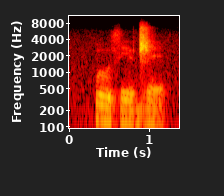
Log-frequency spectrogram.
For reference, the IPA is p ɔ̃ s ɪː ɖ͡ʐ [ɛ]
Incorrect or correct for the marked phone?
correct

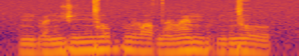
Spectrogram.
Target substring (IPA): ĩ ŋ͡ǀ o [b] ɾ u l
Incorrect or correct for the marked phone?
correct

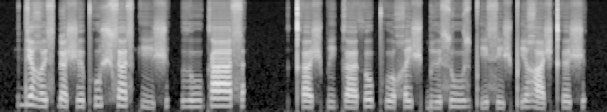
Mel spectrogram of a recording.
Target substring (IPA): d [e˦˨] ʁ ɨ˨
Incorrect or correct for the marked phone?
correct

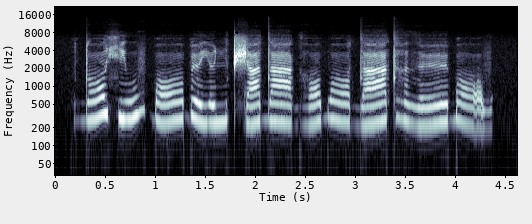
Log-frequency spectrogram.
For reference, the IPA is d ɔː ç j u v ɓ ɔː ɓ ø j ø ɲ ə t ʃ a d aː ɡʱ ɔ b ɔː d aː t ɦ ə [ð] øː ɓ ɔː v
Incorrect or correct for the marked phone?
correct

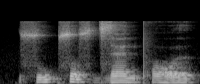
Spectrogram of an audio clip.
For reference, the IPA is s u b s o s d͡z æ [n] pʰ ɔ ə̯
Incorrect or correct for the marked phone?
correct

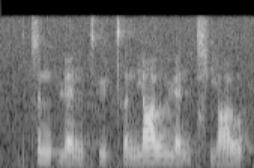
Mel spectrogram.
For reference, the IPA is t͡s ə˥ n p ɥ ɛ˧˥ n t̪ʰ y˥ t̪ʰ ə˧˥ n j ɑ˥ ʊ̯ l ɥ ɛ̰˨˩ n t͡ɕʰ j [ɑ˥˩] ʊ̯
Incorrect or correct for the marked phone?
incorrect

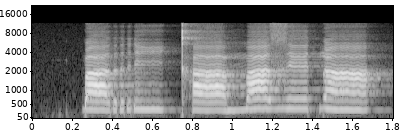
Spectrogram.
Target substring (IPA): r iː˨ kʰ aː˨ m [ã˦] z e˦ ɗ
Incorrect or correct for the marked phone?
incorrect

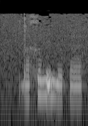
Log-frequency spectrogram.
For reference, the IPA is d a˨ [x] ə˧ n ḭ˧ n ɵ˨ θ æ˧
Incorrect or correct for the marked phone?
correct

